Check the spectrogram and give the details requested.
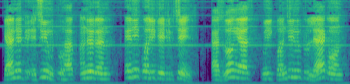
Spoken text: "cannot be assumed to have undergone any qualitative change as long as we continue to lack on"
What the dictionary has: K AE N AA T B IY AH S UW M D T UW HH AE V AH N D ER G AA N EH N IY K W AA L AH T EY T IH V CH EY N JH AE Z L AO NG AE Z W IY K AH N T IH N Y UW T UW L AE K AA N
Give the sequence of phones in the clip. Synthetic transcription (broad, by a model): K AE N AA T B IY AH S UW M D T UW HH AE V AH N D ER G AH N EH N IY K W AA L AH T EY T IH V CH EY N JH AE Z L AO NG AE Z W IY K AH N T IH N Y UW T UW L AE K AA N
